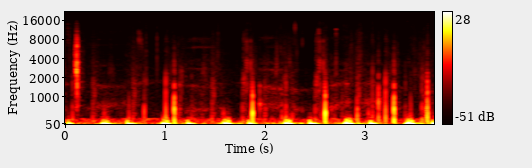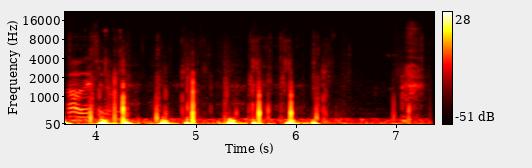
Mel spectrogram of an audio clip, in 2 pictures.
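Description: Footsteps thud steadily in the dark.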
